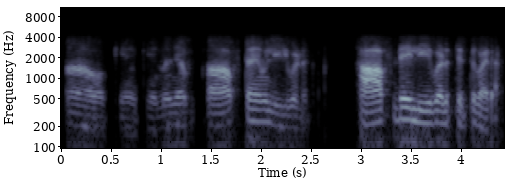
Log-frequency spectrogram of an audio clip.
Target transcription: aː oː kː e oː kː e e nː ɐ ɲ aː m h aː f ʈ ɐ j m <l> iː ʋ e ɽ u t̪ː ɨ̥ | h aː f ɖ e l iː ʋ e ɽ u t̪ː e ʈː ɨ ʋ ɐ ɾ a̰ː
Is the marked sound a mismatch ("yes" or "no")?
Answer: no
